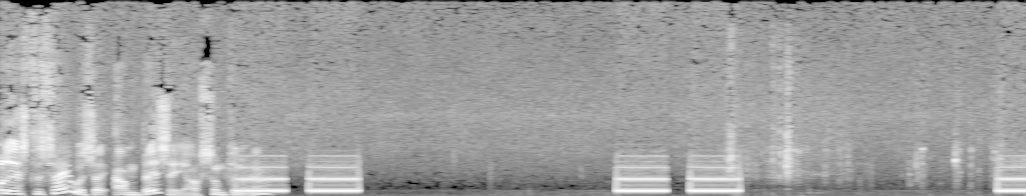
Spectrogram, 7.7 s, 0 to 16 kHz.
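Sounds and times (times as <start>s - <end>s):
speech: 0.0s - 2.2s
repeated electronic ringback tone of unanswered phone call: 1.8s - 2.7s, 4.6s - 5.6s, 7.5s - 7.6s.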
